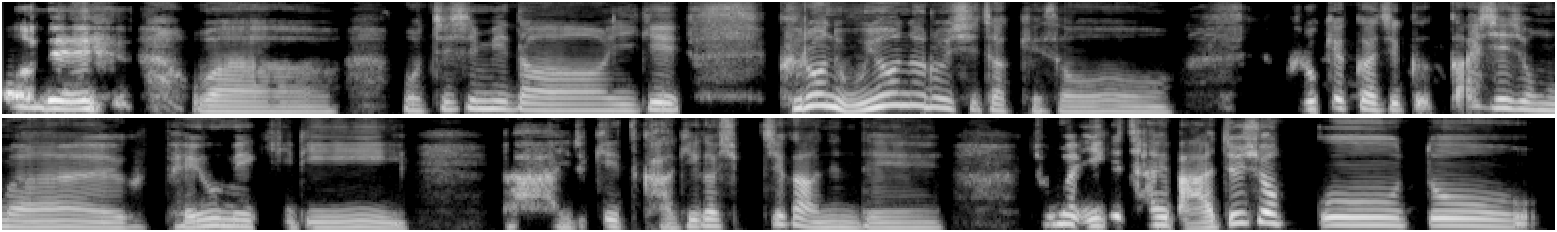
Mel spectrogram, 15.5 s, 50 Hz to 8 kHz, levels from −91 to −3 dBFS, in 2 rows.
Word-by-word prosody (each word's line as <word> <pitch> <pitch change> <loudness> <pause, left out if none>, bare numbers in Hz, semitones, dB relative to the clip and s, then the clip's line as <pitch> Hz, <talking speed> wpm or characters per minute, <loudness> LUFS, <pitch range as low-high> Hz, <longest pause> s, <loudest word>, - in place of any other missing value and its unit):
어 285 -4 +8
네. 210 -1 +11 0.5
와 135 -1 -3 0.3
멋지십니다. 175 -3 -1
이게 160 +3 +1 0.5
그런 275 +6 +4
우연으로 255 - +3
시작해서 140 -7 -5 0.6
그렇게까지 200 -3 0
끝까지 230 +6 -1
정말 155 -6 -1
그 150 - -14
배움의 165 +2 0
길이 140 -1 -5 0.5
아 - - -11 0.2
이렇게 165 - -5
가기가 170 +7 -2
쉽지가 210 +4 -2
않은데 140 -1 -5 0.4
정말 230 +1 +1
이게 190 +4 +2
잘 205 0 +2
맞으셨고 200 - +3
또 185 -3 +1
170 Hz, 230 characters per minute, -22 LUFS, 140-200 Hz, 0.6 s, 네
